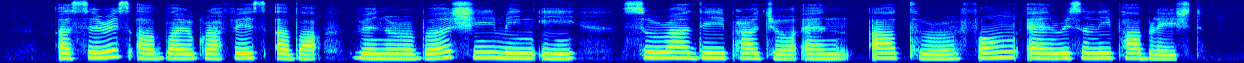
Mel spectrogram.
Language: English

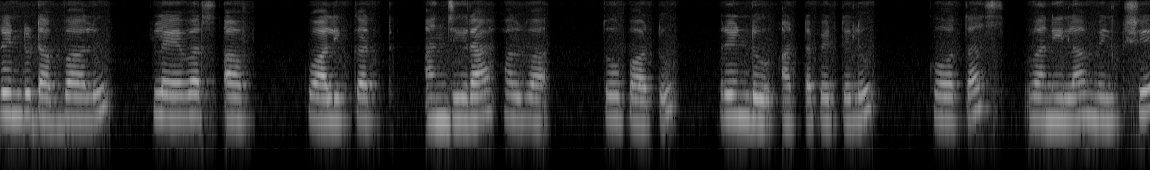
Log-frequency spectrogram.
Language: Telugu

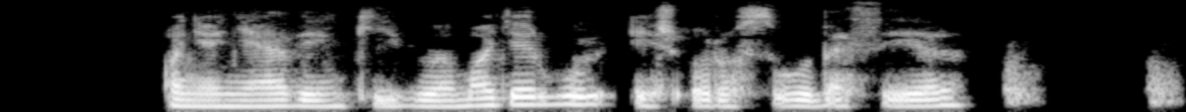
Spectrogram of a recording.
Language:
Hungarian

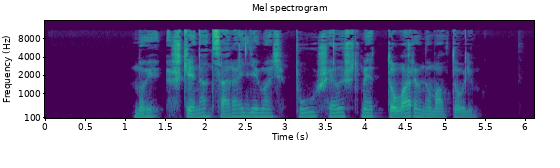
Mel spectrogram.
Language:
Mari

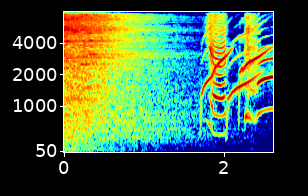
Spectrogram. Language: Japanese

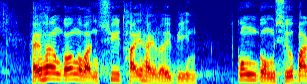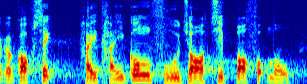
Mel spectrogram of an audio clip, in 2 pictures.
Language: Cantonese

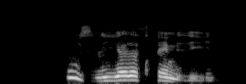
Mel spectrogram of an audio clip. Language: Kabyle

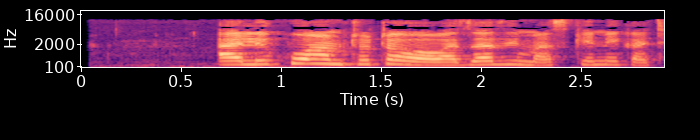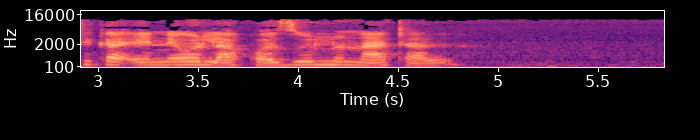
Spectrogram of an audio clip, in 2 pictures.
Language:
Swahili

